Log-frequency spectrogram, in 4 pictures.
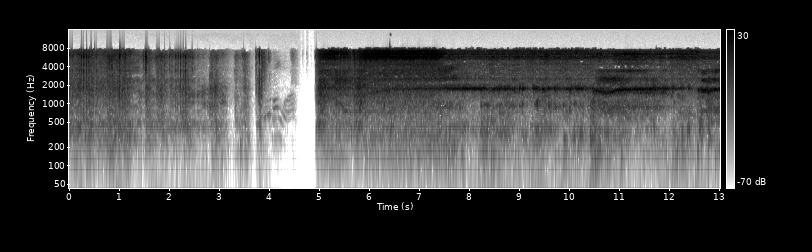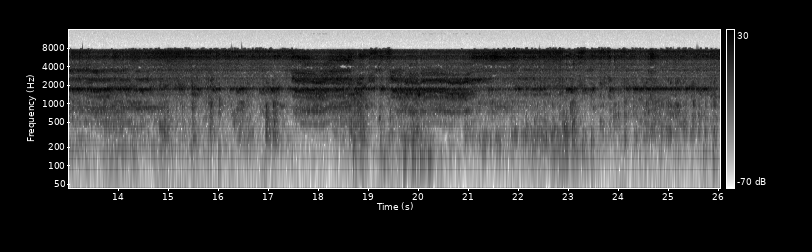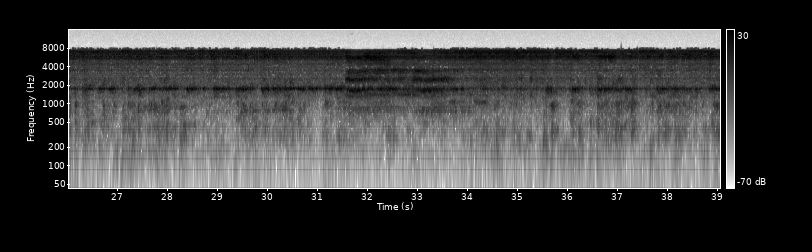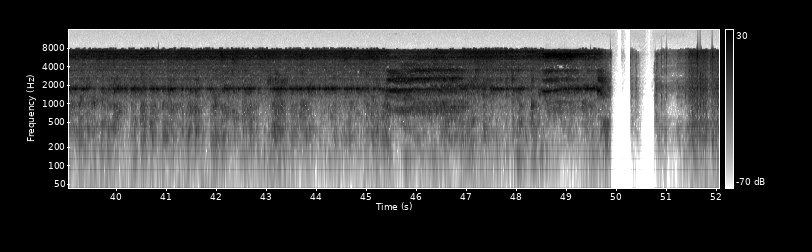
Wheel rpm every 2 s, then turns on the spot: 20, 10, 50, 210, 230, 230, 230, 230, 230, 230, 220, 230, 230, 230, 230, 230, 230, 230, 230, 230, 230, 230, 230, 230, 190, 10.
0-4 50-52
